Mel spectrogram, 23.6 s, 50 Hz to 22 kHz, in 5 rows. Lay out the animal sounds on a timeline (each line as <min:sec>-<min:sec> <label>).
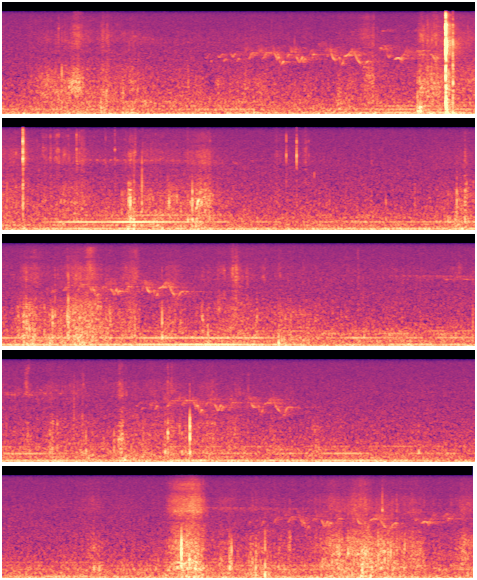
0:02.0-0:04.2 Purple Finch (Haemorhous purpureus)
0:05.3-0:07.0 Dark-eyed Junco (Junco hyemalis)
0:09.9-0:11.5 Purple Finch (Haemorhous purpureus)
0:12.9-0:14.3 Dark-eyed Junco (Junco hyemalis)
0:13.6-0:15.1 Yellow-rumped Warbler (Setophaga coronata)
0:15.4-0:17.4 Purple Finch (Haemorhous purpureus)
0:20.4-0:21.9 Dark-eyed Junco (Junco hyemalis)
0:21.3-0:23.6 Purple Finch (Haemorhous purpureus)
